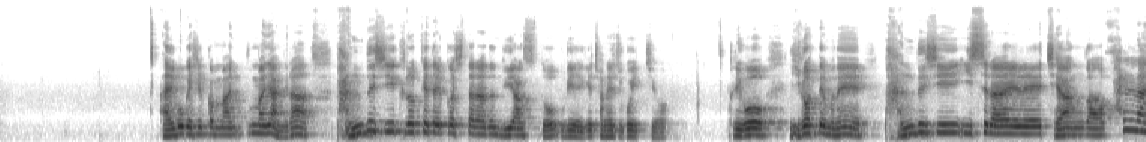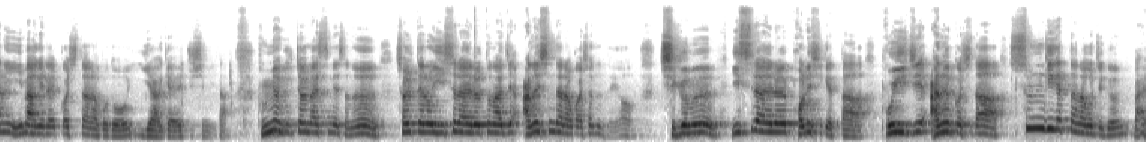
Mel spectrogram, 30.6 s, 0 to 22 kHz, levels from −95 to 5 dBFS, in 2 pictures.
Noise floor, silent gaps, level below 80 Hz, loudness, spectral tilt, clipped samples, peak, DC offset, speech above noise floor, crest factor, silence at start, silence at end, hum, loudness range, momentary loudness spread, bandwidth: -77 dBFS; none; -70 dBFS; -23 LUFS; -5 dB/octave; under 0.1%; -2 dBFS; under 0.1%; 54 dB; 22 dB; 2.15 s; 0 s; none; 7 LU; 13 LU; 17.5 kHz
